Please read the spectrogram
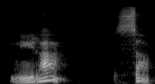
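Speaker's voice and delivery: निराशा stretched very slowly; slow teaching demo. Shown as a demonstration. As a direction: linger on each syllable of निराशा. Teacher drawing out the word. (धीरे-धीरे निराशा)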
